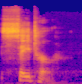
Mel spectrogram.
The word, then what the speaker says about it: Satur: Now, the name Saturn in Chaldee is pronounced Sator, but S-A-T-U-R.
